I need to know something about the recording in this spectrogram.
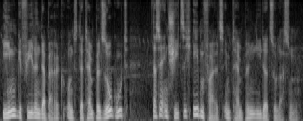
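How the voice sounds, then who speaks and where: A man's voice: lowish voice, big pitch swings, moderate pace. A man narrating a scripted children's story as the narrator of a radio play.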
